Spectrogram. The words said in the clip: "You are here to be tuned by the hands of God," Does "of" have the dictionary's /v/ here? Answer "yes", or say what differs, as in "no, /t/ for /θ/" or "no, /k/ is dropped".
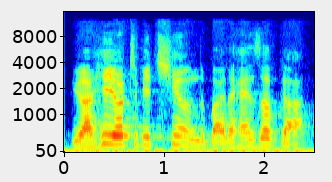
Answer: yes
